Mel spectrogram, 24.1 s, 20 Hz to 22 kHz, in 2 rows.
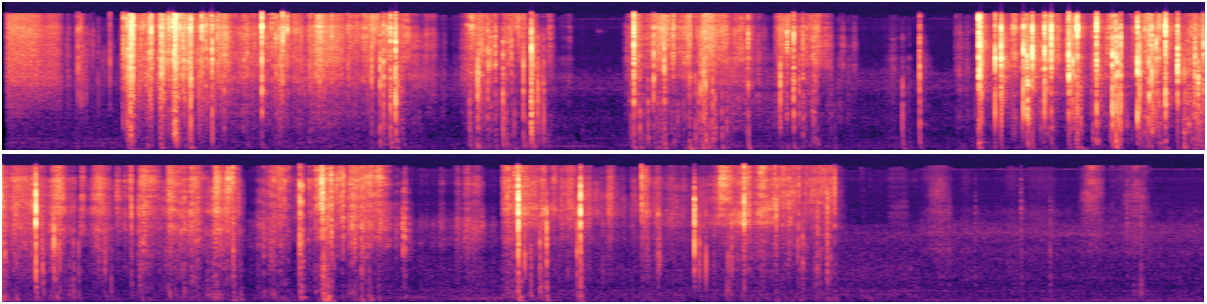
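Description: Small plastic retail packaging being torn open and crinkled by hand, in irregular bursts of tearing and rustling that stop about 20 seconds in.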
